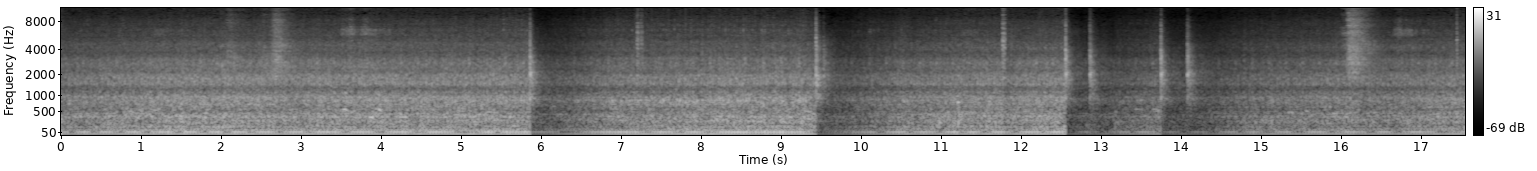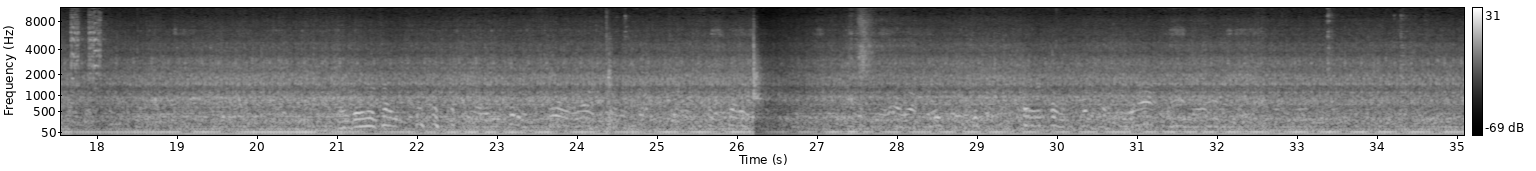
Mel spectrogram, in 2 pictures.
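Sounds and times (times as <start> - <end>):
truck engine running: 0.0 - 35.0
short hiss: 2.1 - 3.0, 16.0 - 16.5.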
